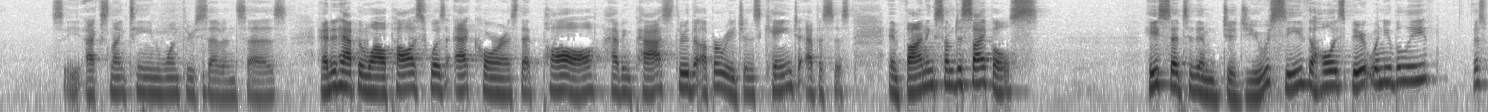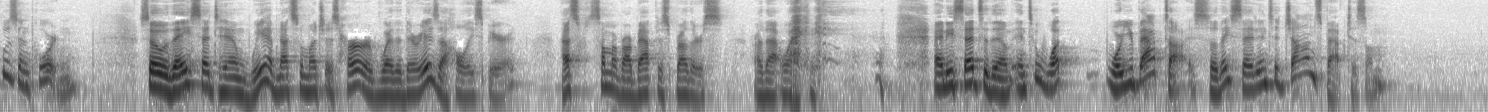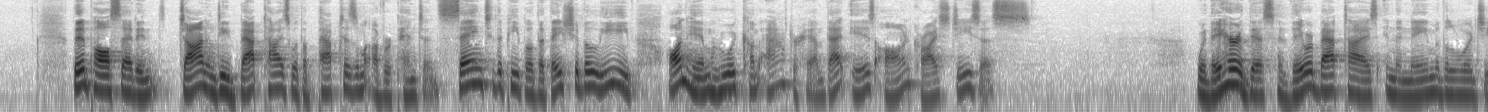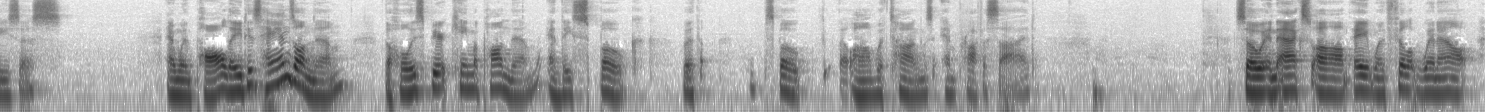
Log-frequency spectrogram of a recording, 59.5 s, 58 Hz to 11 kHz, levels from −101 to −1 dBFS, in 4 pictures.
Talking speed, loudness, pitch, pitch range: 170 wpm, -27 LUFS, 160 Hz, 140-185 Hz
